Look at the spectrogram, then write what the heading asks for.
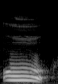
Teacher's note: ऊ हमें होठों की आकृति संवृत हो जाती है, सिकुड़ जाती है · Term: संवृत स्वर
